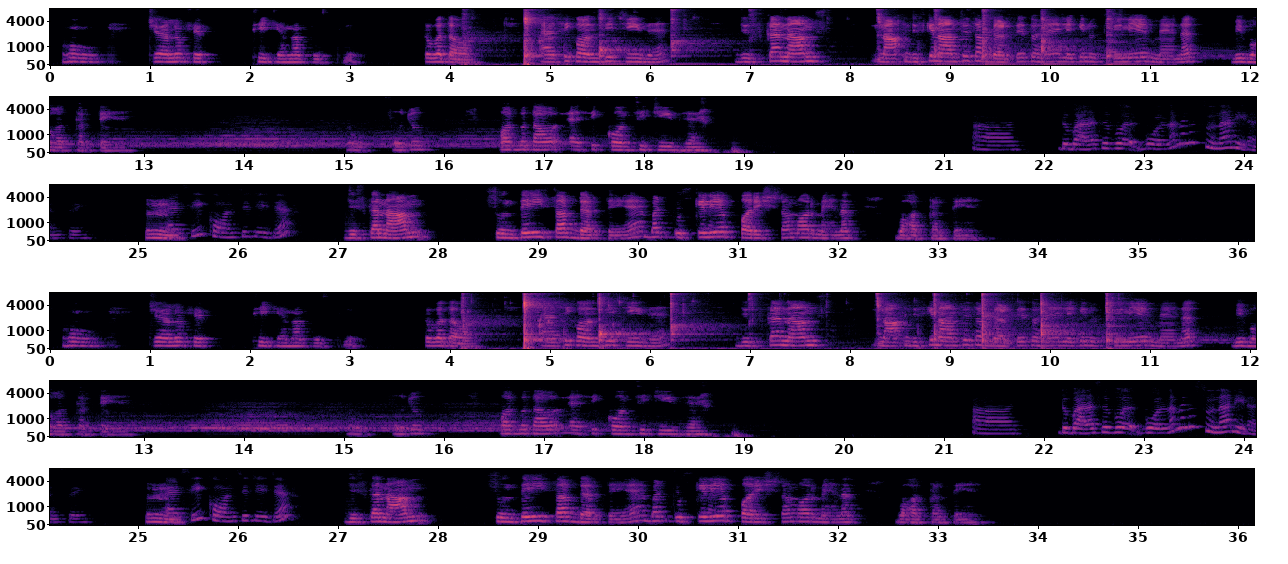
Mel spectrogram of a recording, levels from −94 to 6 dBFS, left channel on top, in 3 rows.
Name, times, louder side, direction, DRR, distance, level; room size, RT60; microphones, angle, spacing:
voice 1, 0.1-0.7 1.0-1.6 2.0-3.1 3.8-4.3 4.9-6.2 6.9-7.8 8.2-11.5 11.8-12.9 15.0-15.8 16.6-19.0 25.1-25.4 27.1-27.9 28.5-32.2 32.6-33.5, left 3 dB, 65° left, 0.6 m, -44 dB
Water / Splash splatter, 4.0-11.2, right 5 dB, 85° right, 0.6 m, -43 dB
sound 1, 9.8-18.4, right 3 dB, 60° right, 0.8 m, -58 dB
voice 2, 16.8-17.4 21.3-21.7 22.1-24.5 25.3-26.6 30.3-30.4 30.7-30.9, right 3 dB, 30° right, 0.5 m, -54 dB
2.8 x 2.0 x 2.5 m
head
